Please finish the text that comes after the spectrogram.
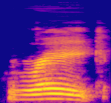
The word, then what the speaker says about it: rake: Rake. I hear the A and I don't hear the E, so there goes my silent E column.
